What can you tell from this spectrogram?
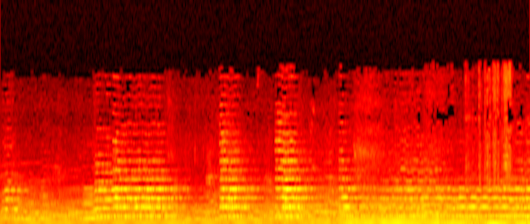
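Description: Wind ensemble (symphonic band) holding sustained, layered chords built on the overtone series of B-flat, with brief high flourishes above them, swelling somewhat louder in the second half.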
